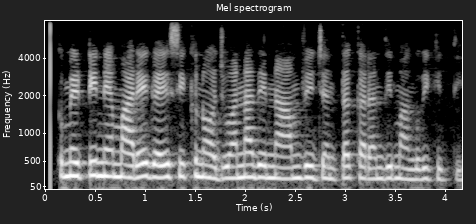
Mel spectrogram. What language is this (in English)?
Punjabi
